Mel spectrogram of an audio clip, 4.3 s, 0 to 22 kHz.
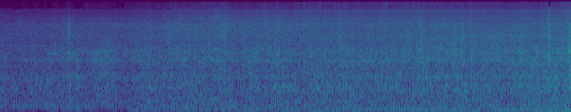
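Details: Nissan CDA20 90hp marine inboard with Z-drive sterndrive on a newly assembled 6.30m boat, first launch test under way; propeller probably fouled by weeds, drive then raised; steady low drone under water and wind rush, even as speed builds, healthy.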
